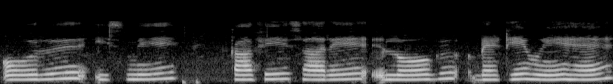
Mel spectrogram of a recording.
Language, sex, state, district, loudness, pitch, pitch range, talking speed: Hindi, female, Haryana, Jhajjar, -17 LUFS, 230 Hz, 220-245 Hz, 80 wpm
